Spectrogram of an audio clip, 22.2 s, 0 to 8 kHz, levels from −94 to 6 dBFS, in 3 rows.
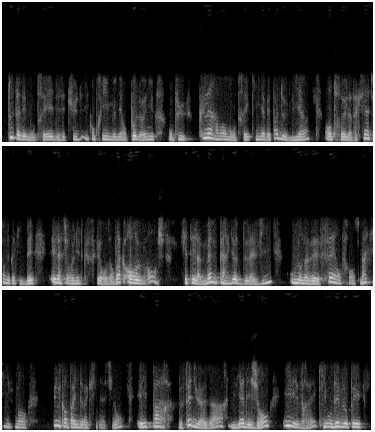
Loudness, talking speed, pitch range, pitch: -23 LUFS, 185 wpm, 155-205 Hz, 175 Hz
